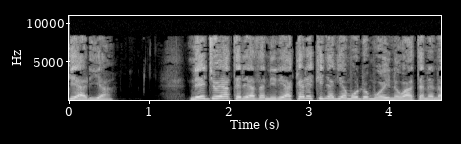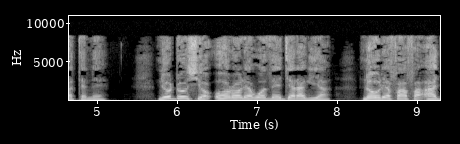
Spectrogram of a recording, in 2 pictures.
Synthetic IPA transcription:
eaɾia | ned͡ʑojateɾeaðaniɾeakɛɾekiɲaɣiamoːndomwɔinewatɛnɛnatɛnɛ | neondoːɕjɔʔohɔɾɔoɾeawɔðɛd͡ʑaɾaɣia | nɔoɾeafafaʔa

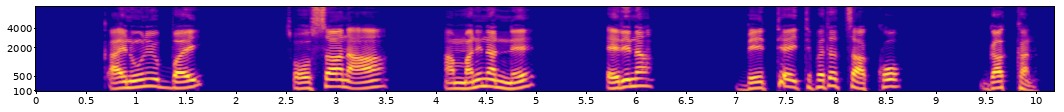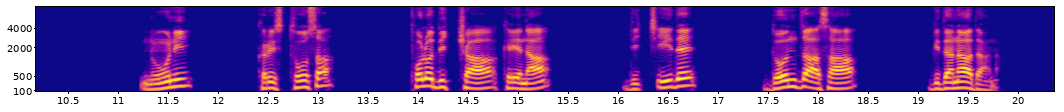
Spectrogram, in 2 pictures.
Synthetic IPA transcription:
kʼɐjnuːnɪʊbːɐj | t͡sʼo̞ːsːaːnɐʔaː | ɐmːɐnɪnɐnːɛ | ɛɾɪnɐ | be̞ːt̪ːɪjɐɪt̪ːɪpɛt̪ɛt͡sːaːkːɔ | ɡɐkːɐnɐ | nuːnɪ | kɪɾɪst̪o̞ːsɐ | pɔlɔd̪ɪt͡ʃːaːke̞ːnaː | d̪ɪt͡ʃʼːiːd̪ɛ | d̪ɔnd͡zɐːsaː | ɡɪd̪ɐnaːd̪a̰ːnɐ

